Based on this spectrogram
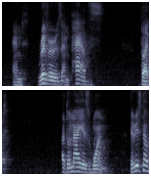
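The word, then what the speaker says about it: יהוה: He says Yod Hei Vav Hei, right, pronounced Adonai.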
